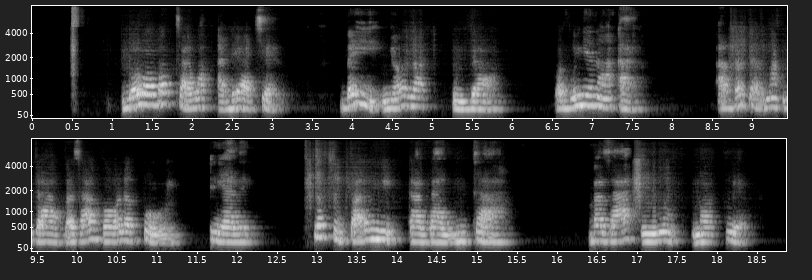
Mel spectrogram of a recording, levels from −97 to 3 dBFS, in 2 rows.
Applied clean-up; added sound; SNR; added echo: neural mask model DeepFilterNet 3.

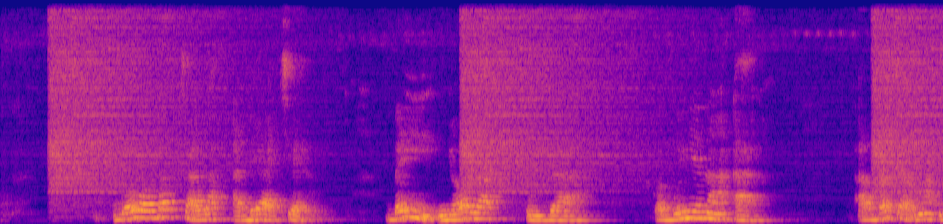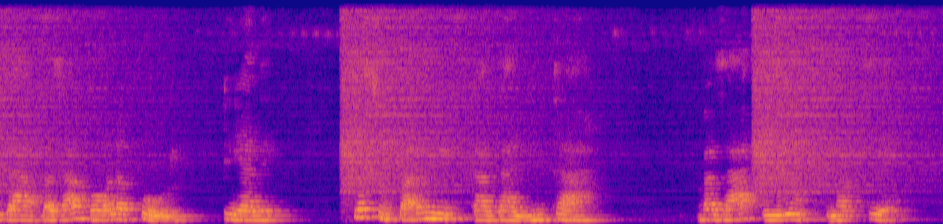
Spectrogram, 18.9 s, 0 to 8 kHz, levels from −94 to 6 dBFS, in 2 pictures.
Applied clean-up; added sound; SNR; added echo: none; Hi-hat; 16 dB; reverberation time 0.5 s.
